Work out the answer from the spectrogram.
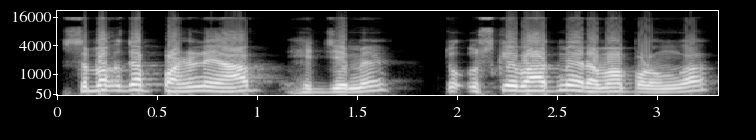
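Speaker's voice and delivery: normal talking voice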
